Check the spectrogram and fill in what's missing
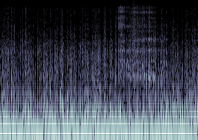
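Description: Strong cold wind blasts straight into the microphone during a motorbike ride on the mountain road from Drass to Kargil, a loud, continuous, buffeting roar with no breaks.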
